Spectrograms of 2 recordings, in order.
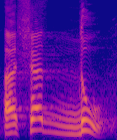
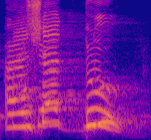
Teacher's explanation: اشدو، شین کی ادائیگی کلیئر کریں گے، حمزہ پر زبر، شین پر زبر، دال پر پیش بھی ہے اور ساتھ میں تشدید بھی ہے، ذرا رک کر ادا کریں گے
